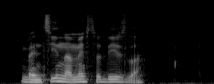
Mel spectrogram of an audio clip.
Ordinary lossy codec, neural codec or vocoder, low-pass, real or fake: none; none; none; real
